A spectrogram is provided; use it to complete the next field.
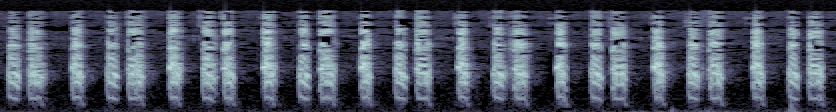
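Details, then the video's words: Hunting chukar partridge calling in loud, evenly spaced throaty 'chuk-chuk' notes, often paired, repeating rapidly without pause through the whole stretch. "keklik sesi,av kekliği,chakour birds sound"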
